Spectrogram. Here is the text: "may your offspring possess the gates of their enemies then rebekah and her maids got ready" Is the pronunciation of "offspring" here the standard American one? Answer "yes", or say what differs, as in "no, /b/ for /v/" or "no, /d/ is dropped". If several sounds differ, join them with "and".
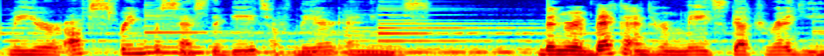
yes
